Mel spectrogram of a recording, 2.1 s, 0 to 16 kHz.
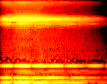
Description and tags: light-beam-1
Sounds used in the game "Unknown Invaders".
alien, space, ship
